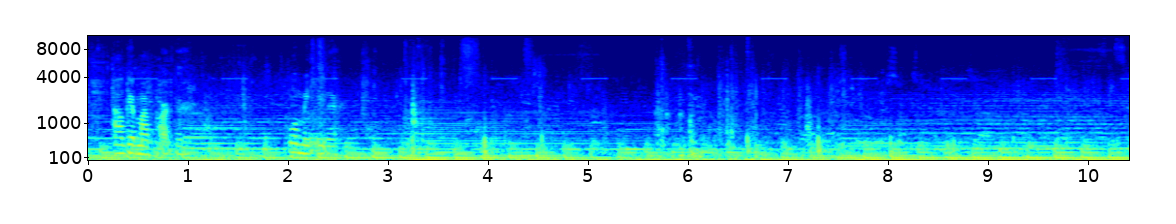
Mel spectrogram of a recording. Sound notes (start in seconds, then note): 4.0 gentle tense music; 4.0 monitor beeping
